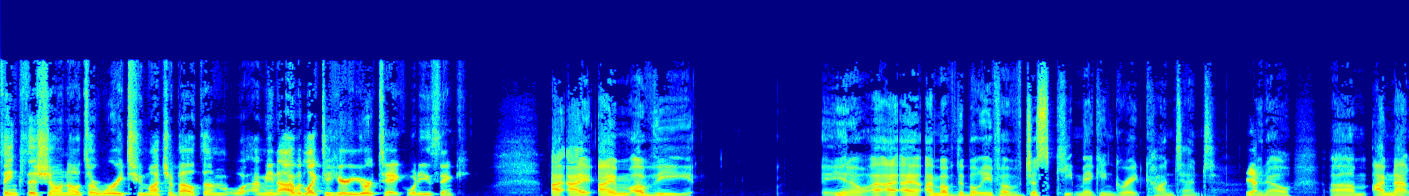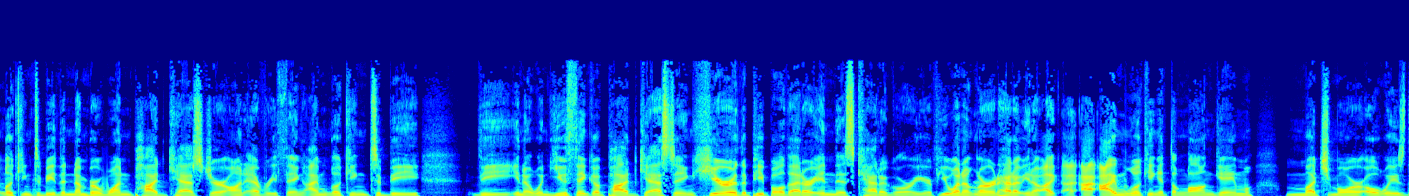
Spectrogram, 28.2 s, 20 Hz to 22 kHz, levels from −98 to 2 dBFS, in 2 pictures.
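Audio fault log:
9.17–10.03 s, CD scratch ticks: six tiny clicks, the longest about a millisecond, recur once per disc turn as damage defeats error correction, ending before "of just keep making".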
